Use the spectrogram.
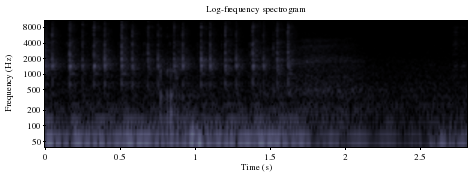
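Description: Keystrokes on a ZET BLADE PRO mechanical keyboard with Kailh Red switches, ending in a single space bar press: a near, rapid run of sharp clicks followed by one soft thock, with no voices.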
